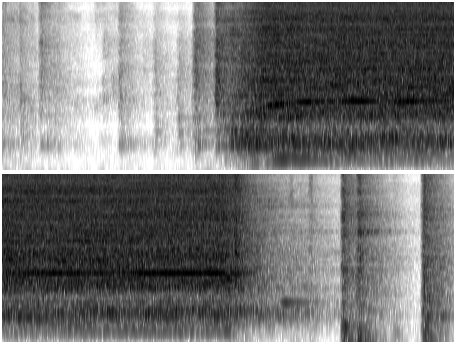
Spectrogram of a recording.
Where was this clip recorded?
in a restroom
